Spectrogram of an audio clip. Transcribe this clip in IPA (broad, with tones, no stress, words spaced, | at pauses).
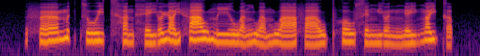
fœː˨˥mɪ˥k̚t͡suː˨˧j t͡sʰɐ˨nhe˨jɵ˥ɥ ɐ˨˥jfaː˥wmiː˨ wɐ˨˥ŋwɐ˨˥mwaː˨˧faː˨˥w pʰo˧wsɪ˨˧ŋ jɵ˨nŋe˨˧jŋɐ˥j kɐ˨p̚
